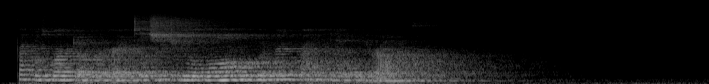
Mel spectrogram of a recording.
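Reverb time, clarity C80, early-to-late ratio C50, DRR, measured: 2.9 s, -1.0 dB, -3.0 dB, -5.5 dB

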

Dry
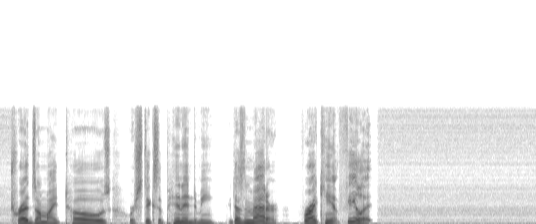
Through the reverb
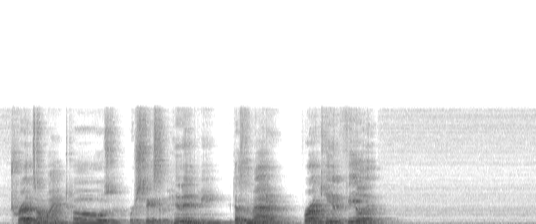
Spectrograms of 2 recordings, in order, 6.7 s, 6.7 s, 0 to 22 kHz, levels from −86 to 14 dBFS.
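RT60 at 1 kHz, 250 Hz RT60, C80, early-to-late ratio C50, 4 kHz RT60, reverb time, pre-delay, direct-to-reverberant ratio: 0.55 s, 0.75 s, 7.5 dB, 3.0 dB, 0.40 s, 0.60 s, 34 ms, -0.5 dB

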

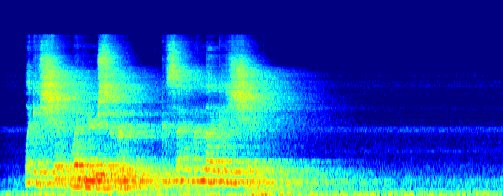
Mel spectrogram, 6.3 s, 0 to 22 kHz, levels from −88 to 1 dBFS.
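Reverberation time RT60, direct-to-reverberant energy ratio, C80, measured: 2.2 s, -7.0 dB, 0.5 dB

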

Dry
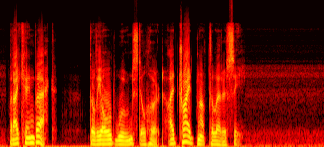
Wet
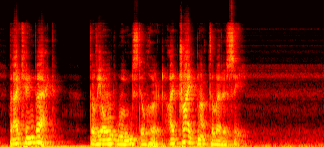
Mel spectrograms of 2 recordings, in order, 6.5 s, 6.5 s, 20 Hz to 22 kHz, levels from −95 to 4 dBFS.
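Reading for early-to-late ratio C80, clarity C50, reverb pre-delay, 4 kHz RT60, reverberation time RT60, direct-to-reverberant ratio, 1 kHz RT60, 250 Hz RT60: 16.0 dB, 12.5 dB, 4 ms, 0.30 s, 0.50 s, 7.0 dB, 0.45 s, 0.65 s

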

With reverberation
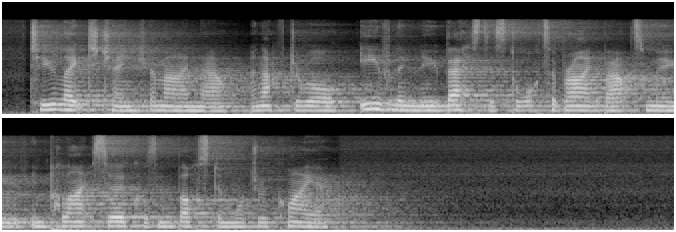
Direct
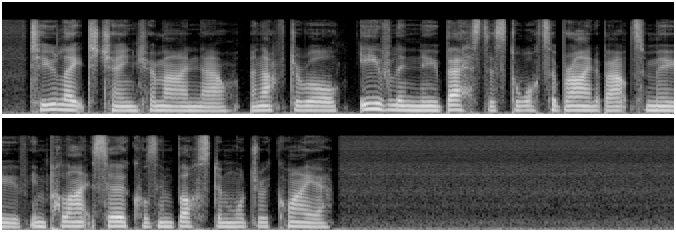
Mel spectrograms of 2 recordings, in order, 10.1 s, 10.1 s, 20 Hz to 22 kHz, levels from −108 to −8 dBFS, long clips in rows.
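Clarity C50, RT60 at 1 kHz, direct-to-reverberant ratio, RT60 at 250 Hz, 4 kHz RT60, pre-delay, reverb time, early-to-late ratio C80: 8.5 dB, 2.1 s, 7.5 dB, 2.0 s, 1.8 s, 29 ms, 2.1 s, 9.0 dB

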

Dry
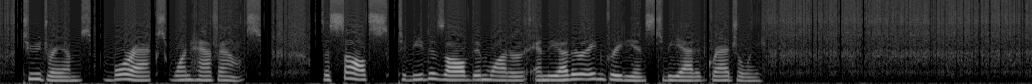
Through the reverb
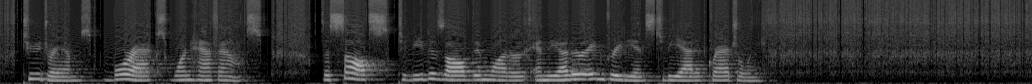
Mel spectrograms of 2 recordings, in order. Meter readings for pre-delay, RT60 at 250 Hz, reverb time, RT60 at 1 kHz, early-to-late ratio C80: 18 ms, 0.85 s, 0.80 s, 0.80 s, 16.5 dB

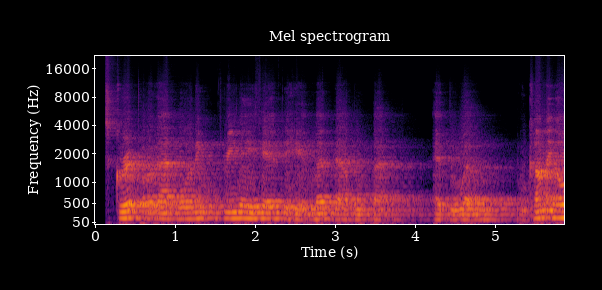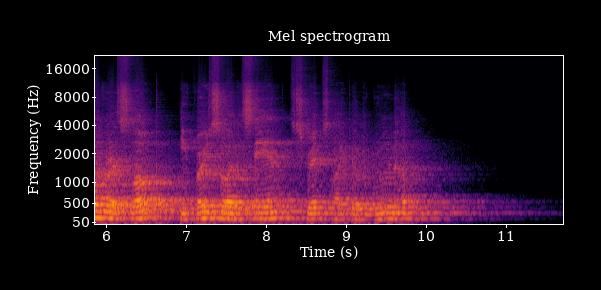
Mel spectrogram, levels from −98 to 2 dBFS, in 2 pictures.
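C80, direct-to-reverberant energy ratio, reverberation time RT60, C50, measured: 4.0 dB, -1.5 dB, 2.0 s, 2.5 dB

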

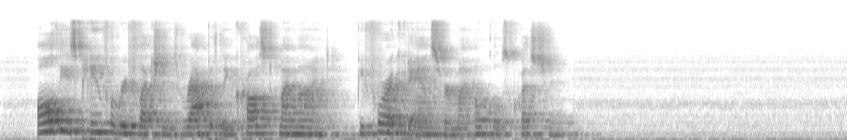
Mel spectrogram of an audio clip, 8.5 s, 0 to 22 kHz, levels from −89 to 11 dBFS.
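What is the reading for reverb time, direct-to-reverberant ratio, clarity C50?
0.75 s, 1.5 dB, 2.5 dB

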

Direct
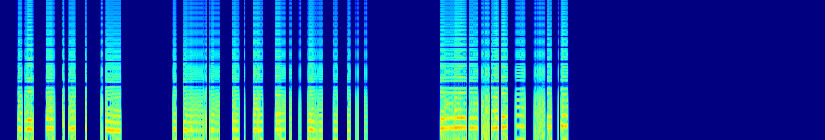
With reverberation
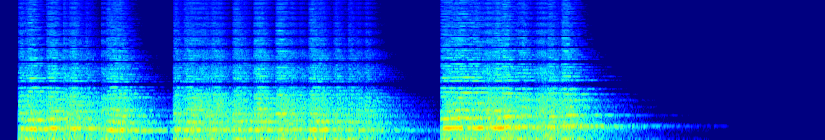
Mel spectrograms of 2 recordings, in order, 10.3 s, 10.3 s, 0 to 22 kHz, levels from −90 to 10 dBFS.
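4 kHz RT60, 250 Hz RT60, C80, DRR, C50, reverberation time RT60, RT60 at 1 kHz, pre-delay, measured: 0.80 s, 2.1 s, 2.0 dB, -15.0 dB, -1.5 dB, 1.4 s, 1.3 s, 3 ms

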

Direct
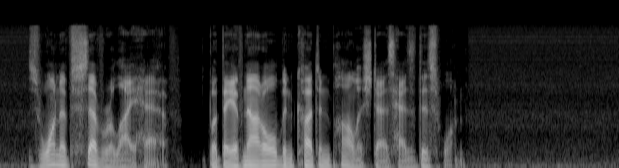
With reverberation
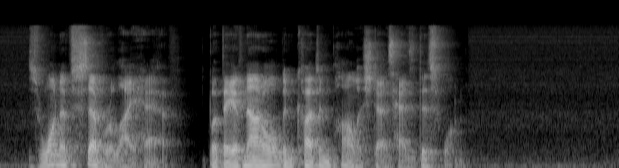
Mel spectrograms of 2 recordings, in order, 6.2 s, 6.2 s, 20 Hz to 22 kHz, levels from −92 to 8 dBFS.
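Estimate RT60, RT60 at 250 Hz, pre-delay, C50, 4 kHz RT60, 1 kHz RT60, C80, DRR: 0.45 s, 0.45 s, 5 ms, 11.5 dB, 0.40 s, 0.45 s, 16.0 dB, 6.0 dB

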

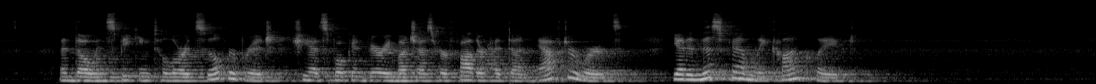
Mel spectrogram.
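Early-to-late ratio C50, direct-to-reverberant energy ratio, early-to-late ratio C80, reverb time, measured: 10.0 dB, 3.0 dB, 11.0 dB, 1.4 s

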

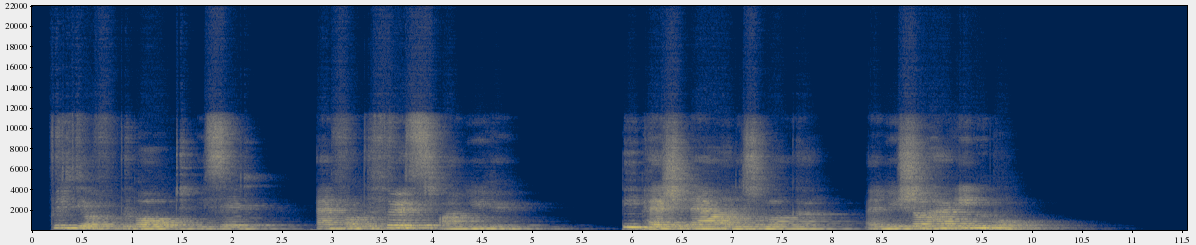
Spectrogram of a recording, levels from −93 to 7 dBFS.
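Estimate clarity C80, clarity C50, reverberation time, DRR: 0.5 dB, -3.5 dB, 1.1 s, -8.5 dB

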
